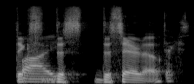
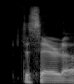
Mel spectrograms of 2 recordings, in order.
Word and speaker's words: Dexerto: Our next article brought to you by Dextro. – Dexerto. – Is it? – Dexerto. I say Dexerto.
